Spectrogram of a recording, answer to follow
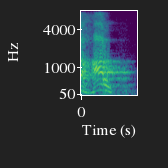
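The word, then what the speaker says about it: whole: ঠিক আছে, এই যে এটা আমরা যদি তুমি এল ধরে বলো তাহলে হবে হাল্ক।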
